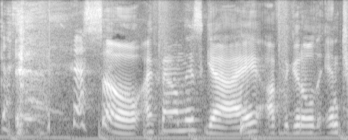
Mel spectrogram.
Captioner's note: laughter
